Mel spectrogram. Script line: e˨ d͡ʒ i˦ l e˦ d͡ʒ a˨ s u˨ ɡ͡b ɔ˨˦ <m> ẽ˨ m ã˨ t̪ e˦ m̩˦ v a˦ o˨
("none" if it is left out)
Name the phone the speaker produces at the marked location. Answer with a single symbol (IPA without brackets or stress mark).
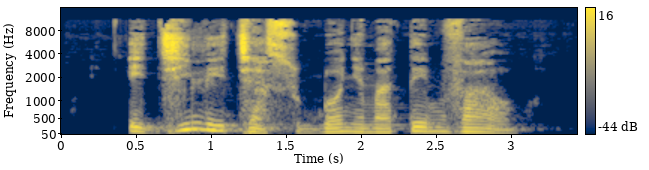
ɲ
